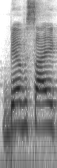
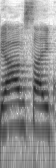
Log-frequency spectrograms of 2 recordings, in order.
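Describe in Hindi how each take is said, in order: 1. 'vy' के बाद का स्वर ह्रस्व है। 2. 'vy' के बाद का स्वर दीर्घ है। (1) "नहीं" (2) "होता है"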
